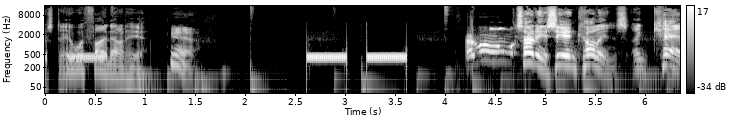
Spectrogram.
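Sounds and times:
speech: 0:00.0 - 0:01.7, 0:04.2 - 0:06.3
telephone ringback tone heard down the line: 0:02.6 - 0:03.6.

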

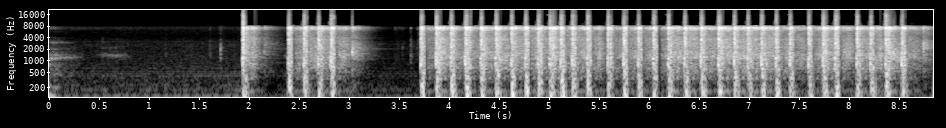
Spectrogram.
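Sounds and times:
electric blowback airsoft rifle firing semi-auto: 0:01.9 - 0:08.8.

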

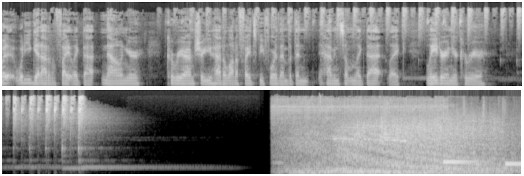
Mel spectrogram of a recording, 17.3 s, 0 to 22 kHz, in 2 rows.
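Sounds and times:
speech: 0:00.0 - 0:08.2
rhythmic musical sting: 0:02.8 - 0:10.2
jet engine roar inside a private jet cabin: 0:13.2 - 0:17.3.

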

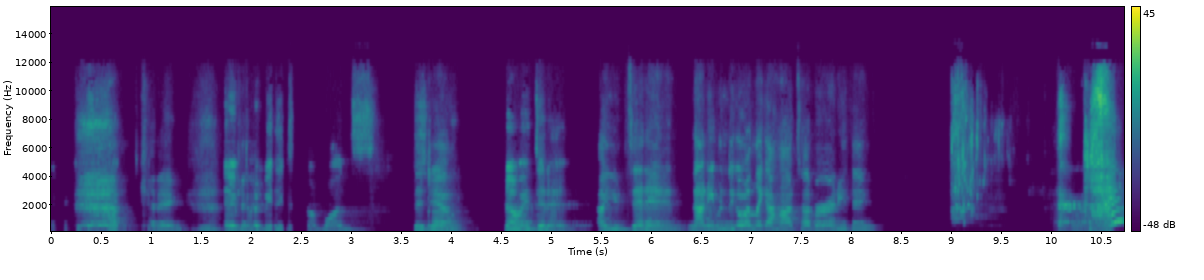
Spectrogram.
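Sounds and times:
speech: 0:01.0 - 0:08.3, 0:10.1 - 0:10.7
person sneezing: 0:10.1 - 0:10.7.

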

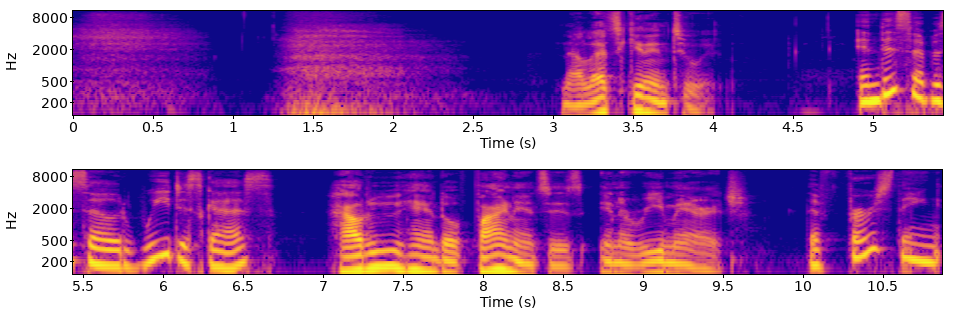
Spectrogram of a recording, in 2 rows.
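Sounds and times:
deep breath: 0:00.0 - 0:03.0
speech: 0:03.0 - 0:04.1, 0:04.9 - 0:10.8.

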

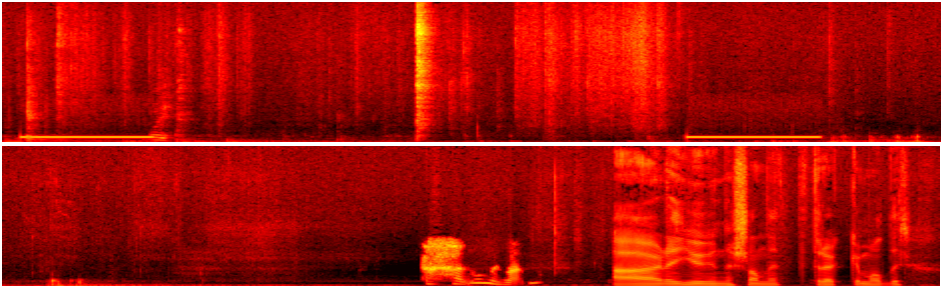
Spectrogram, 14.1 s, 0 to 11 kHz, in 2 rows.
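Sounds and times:
telephone ringing tone: 0:00.0 - 0:01.3, 0:05.1 - 0:06.2
low rumble: 0:00.0 - 0:14.0
speech: 0:10.7 - 0:14.0.

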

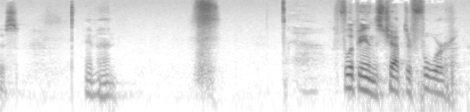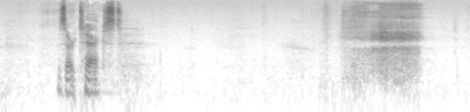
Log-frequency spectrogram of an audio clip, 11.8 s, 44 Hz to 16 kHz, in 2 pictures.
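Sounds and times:
speech: 0:00.0 - 0:00.3, 0:01.0 - 0:01.5, 0:04.3 - 0:05.8, 0:06.6 - 0:07.5
nose blowing into a tissue: 0:02.4 - 0:02.8, 0:10.1 - 0:11.3
soft snuffle: 0:09.9 - 0:11.2.

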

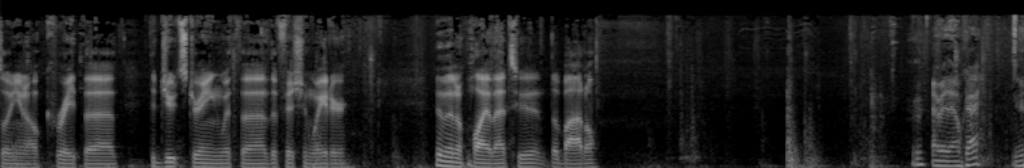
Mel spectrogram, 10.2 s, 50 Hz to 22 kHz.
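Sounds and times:
speech: 0:00.0 - 0:03.7, 0:04.4 - 0:06.1, 0:09.2 - 0:10.2
banging on the front door: 0:07.8 - 0:08.9.

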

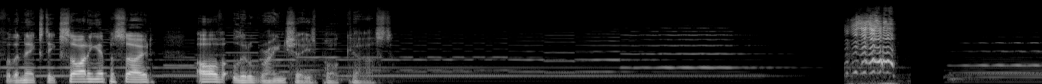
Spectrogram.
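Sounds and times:
speech: 0:00.0 - 0:04.0
goat bleating: 0:08.5 - 0:09.0.

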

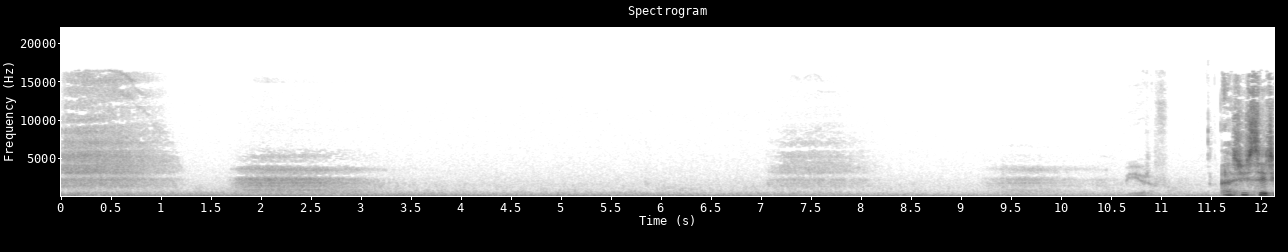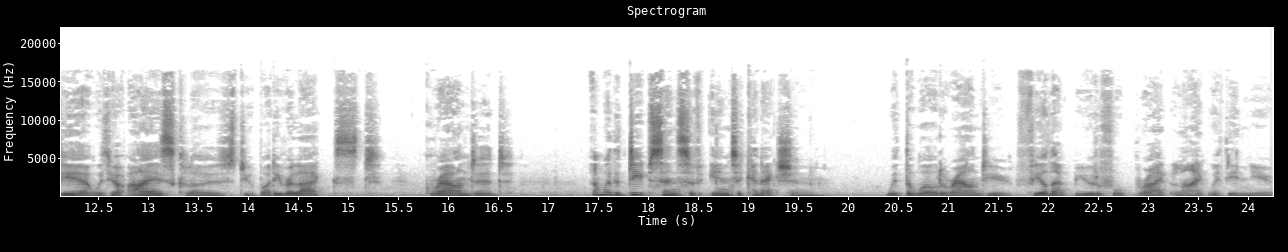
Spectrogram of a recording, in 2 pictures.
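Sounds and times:
slow deep breaths during a guided meditation: 0:00.0 - 0:04.0, 0:07.0 - 0:10.7, 0:16.7 - 0:17.4
steady low hiss: 0:00.0 - 0:24.2
speech: 0:11.7 - 0:16.7, 0:17.5 - 0:24.2.

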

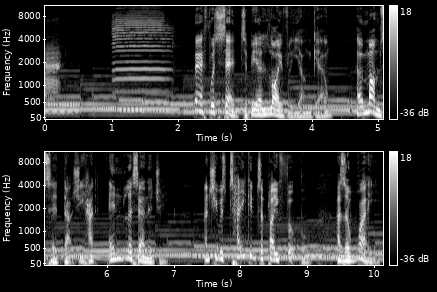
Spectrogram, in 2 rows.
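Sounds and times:
sheep bleating: 0:00.0 - 0:00.4, 0:01.0 - 0:02.0
speech: 0:02.2 - 0:10.1.

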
